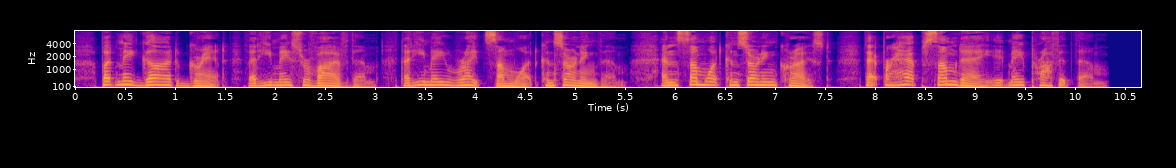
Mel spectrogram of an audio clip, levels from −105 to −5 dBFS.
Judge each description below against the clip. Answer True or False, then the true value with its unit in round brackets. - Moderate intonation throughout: False (6.1 semitones)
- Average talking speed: True (160 wpm)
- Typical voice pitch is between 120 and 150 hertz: True (140 Hz)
